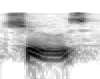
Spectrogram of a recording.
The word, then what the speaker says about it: choose: If you look at the base form of choose, there is an E at the end of the word. However, this E does not have a sound of its own.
